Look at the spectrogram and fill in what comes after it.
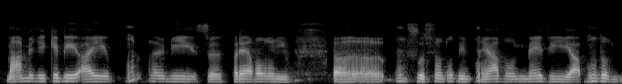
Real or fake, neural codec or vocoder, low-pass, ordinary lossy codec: fake; autoencoder, 22.05 kHz, a latent of 192 numbers a frame, VITS, trained on one speaker; 7.2 kHz; Opus, 24 kbps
